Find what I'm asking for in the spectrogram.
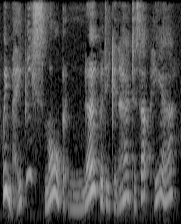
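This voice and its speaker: A woman voicing small excitable boys in a children's story, eager and plaintive. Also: mid-range voice, measured pace, roomy sound, voice pushed up. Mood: delighted. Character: small excitable young boys, Philip and William.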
